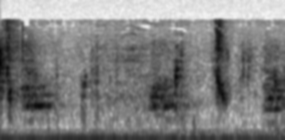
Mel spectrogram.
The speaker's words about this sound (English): The dog's upstairs barking.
